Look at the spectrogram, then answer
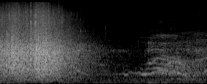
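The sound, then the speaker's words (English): A large crowd of about 10,000 people, called on to give three claps all at the same time, claps together in one loud, blurred burst that fades within about a second, then a voice starts speaking. “So when I tell you, "Give me three claps," I want us to do three claps all at the same time.”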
